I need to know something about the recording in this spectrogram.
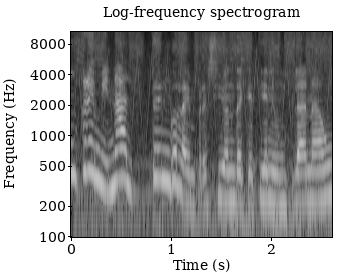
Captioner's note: zapping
